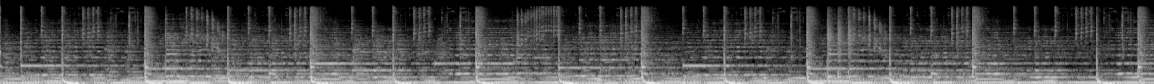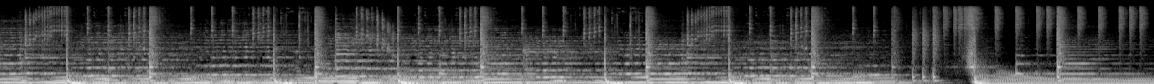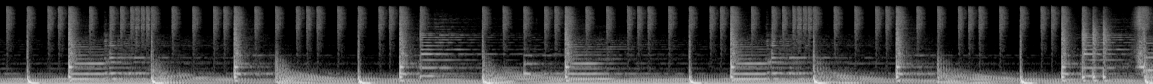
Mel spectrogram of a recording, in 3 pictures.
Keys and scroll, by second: 0.3 ctrl+t, 1.1 Return, 1.5 space, 2.1 l, 2.4 space, 4.8 Delete, 6.1 space, 7.5 ctrl+BackSpace, 11.0 space, 14.8 ctrl+BackSpace, 16.6 Delete, 17.9 Delete, 19.3 Delete, 20.1 space, 21.2 space, 22.3 Delete, 23.9 Delete, 25.3 ctrl+BackSpace, 27.4 space, 27.6 v, 28.9 Delete, 31.1 ctrl+BackSpace, 32.8 space, 34.3 Delete.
